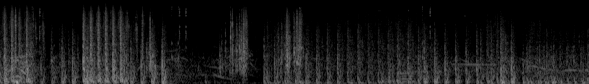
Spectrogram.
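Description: Rapid bursts of automatic gunfire in a video game, clustered volleys of sharp shots with a short lull in the middle before firing resumes in quick repeated cracks.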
